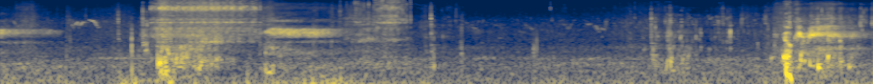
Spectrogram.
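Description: Spinning reel being cranked in short spells as a hooked carp is played in to the bank, then water splashing as the fish goes into the landing net near the end.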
